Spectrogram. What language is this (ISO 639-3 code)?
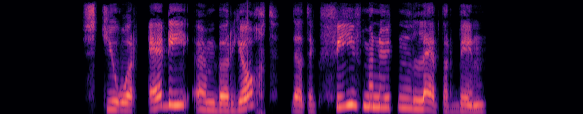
fry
